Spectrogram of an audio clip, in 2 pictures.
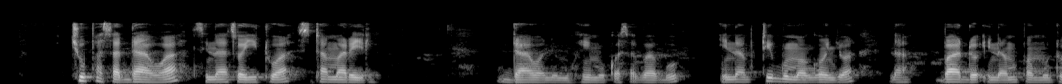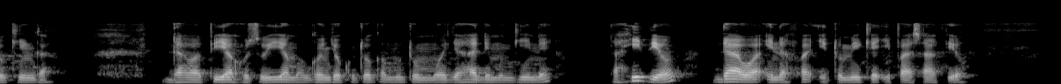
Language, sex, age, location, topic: Swahili, male, 25-35, Wajir, health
